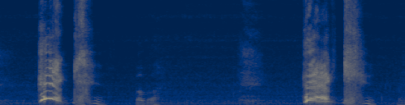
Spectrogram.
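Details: Repeated sneezing during intense autumn allergy sneezing: two pairs of loud explosive sneezes in quick succession, about four in five seconds.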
